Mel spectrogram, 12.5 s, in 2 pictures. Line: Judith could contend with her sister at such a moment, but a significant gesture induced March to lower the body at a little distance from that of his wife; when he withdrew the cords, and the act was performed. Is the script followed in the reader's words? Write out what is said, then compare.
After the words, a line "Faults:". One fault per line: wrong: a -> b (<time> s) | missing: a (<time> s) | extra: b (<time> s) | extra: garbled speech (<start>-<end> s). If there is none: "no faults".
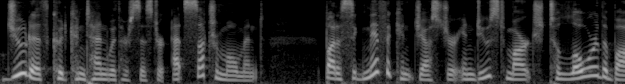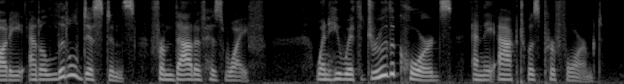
Judith could contend with her sister at such a moment, but a significant gesture induced March to lower the body at a little distance from that of his wife; when he withdrew the cords, and the act was performed.
Faults:
no faults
